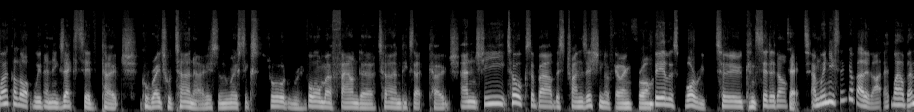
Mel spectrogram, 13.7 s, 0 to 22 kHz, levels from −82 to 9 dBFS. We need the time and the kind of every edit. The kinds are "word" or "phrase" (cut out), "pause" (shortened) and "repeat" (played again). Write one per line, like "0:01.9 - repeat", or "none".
none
